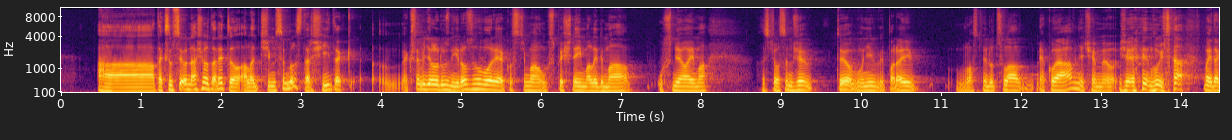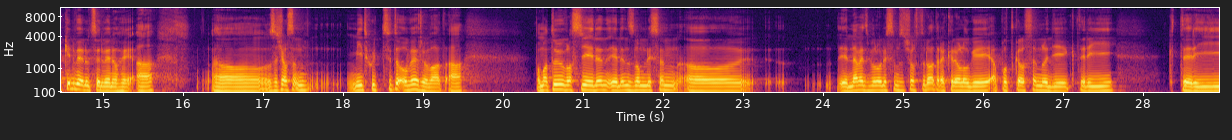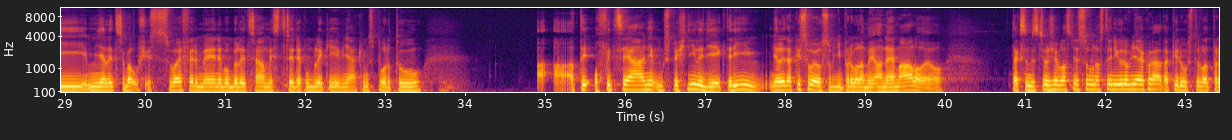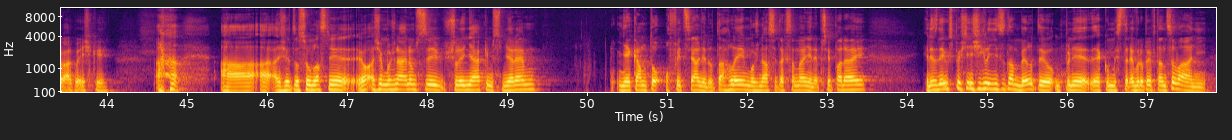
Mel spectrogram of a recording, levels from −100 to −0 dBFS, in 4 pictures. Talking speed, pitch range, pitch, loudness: 170 wpm, 120-145 Hz, 130 Hz, -13 LUFS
